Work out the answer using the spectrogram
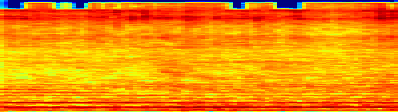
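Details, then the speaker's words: Older home A/C outdoor unit in Florida after replacing seized condenser fan motor: steady, even low hum with smooth air whoosh, no scraping or dragging; smoother than before, pipe getting cold; new fan motor healthy. "nice definitely feels smoother than before"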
